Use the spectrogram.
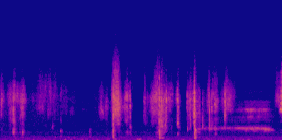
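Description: Tarot cards shuffled by hand, soft quick riffles and flicks in irregular bursts, close and quiet, with no voices.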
